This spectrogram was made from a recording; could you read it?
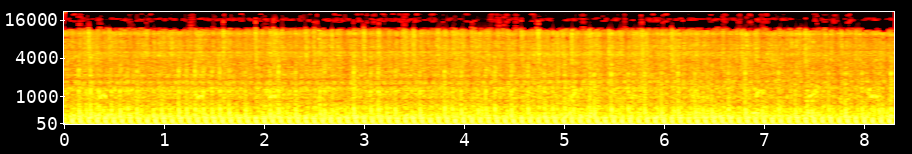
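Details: Jacobsen Chief 1200 garden tractor with Kohler single-cylinder engine, cold start, parked in forward gear, running to drain the carburetor bowl: rock-steady, clean thump at about four beats per second, no skips; normal healthy idle.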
